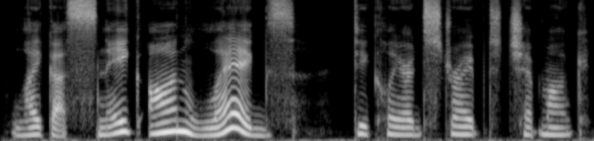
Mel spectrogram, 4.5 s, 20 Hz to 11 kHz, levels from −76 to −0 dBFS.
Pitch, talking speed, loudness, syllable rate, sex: 195 Hz, 110 wpm, -17 LUFS, 3.4 syllables/s, female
